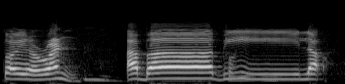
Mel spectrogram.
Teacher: தன்வீனை வெளிப்படுத்தணும். ரன் அந்த இன் சவுண்டை நம்ம வெளிப்படுத்தி காட்டுறோம். இந்த இடத்துல இன்னு இருக்கு, தன்வீன் இருக்குன்னு வெளிப்படுத்துறோம். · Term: இல்ஹார்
